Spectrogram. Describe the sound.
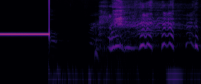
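A loud, steady censor bleep tone covering swearing sounds for about half a second and cuts off abruptly, followed by a person talking or laughing.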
